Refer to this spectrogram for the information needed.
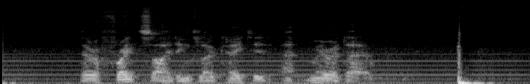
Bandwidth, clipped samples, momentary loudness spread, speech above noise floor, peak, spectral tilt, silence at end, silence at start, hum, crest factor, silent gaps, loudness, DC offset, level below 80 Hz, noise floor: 11 kHz; under 0.1%; 22 LU; 21 dB; -2 dBFS; -8.5 dB/octave; 0.2 s; 0 s; none; 20 dB; none; -22 LUFS; under 0.1%; -26 dBFS; -43 dBFS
